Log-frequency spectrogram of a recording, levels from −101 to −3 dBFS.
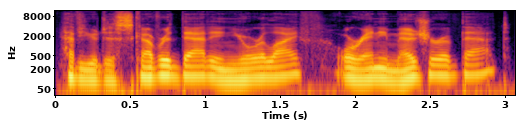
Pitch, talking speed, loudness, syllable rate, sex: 110 Hz, 235 wpm, -16 LUFS, 6.4 syllables/s, male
